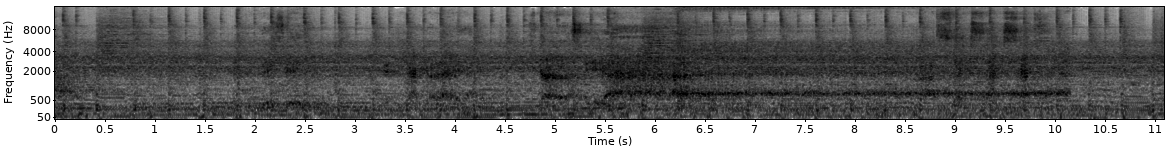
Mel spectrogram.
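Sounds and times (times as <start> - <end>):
death metal band playing: 0.0 - 11.0
held high guitar note: 5.9 - 10.2.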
